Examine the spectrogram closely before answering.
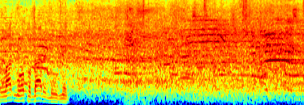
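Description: A large crowd murmurs and cheers in a big arena.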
